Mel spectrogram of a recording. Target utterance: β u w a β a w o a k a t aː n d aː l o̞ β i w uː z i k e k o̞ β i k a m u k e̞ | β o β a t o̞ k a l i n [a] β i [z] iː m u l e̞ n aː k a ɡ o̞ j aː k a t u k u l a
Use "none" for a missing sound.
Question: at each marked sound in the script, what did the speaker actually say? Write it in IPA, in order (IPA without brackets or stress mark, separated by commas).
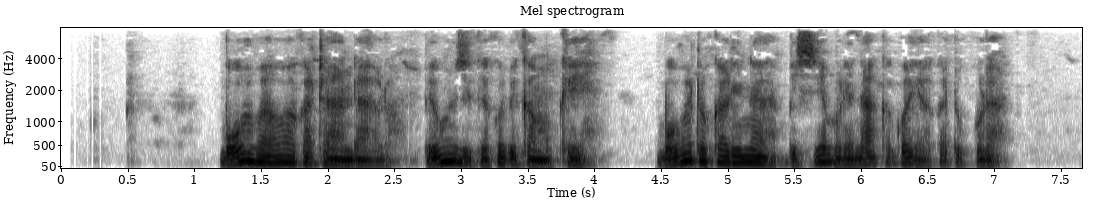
a, s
